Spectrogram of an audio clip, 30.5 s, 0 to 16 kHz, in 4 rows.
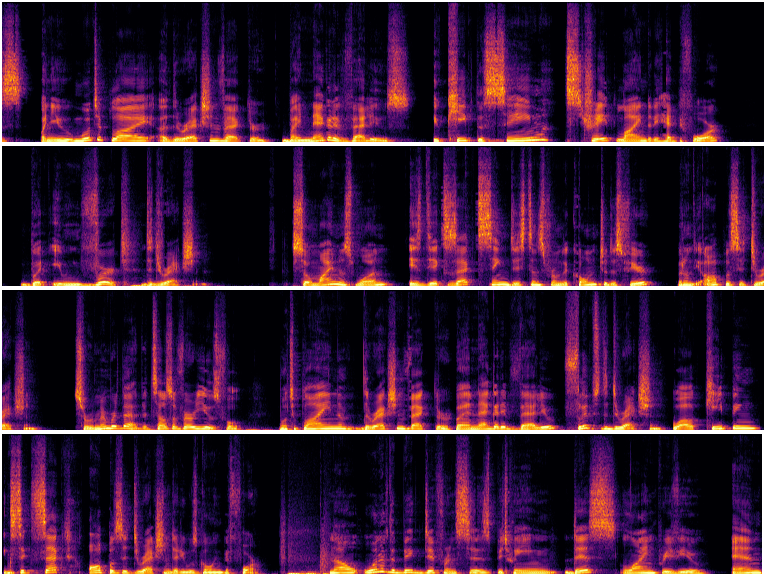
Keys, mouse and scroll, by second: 2.7-10.2 drag, 11.6 right click, 11.9 s, 27.1 click.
